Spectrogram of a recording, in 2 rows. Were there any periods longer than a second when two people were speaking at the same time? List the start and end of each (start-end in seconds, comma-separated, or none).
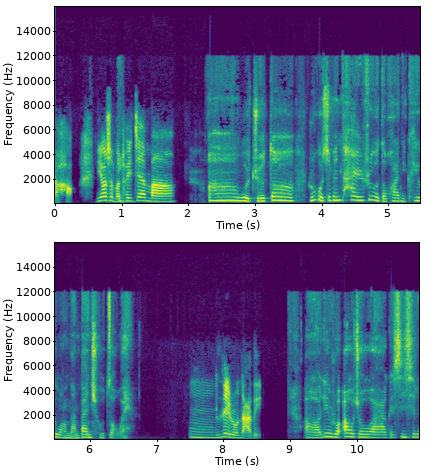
none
